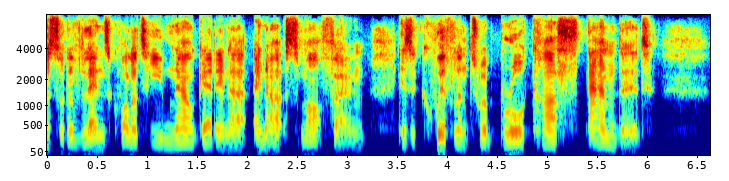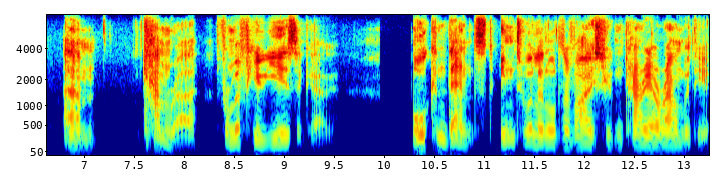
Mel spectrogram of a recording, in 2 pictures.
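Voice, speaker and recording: A man at a moderate pace, with big swings in loudness. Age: 60s. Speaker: business skills trainer. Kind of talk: workshop presentation.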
